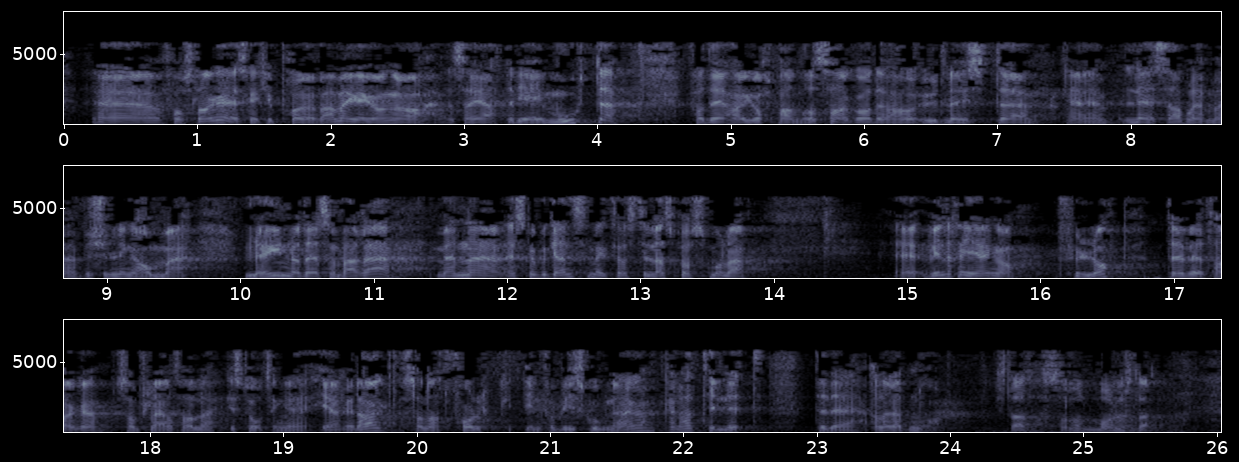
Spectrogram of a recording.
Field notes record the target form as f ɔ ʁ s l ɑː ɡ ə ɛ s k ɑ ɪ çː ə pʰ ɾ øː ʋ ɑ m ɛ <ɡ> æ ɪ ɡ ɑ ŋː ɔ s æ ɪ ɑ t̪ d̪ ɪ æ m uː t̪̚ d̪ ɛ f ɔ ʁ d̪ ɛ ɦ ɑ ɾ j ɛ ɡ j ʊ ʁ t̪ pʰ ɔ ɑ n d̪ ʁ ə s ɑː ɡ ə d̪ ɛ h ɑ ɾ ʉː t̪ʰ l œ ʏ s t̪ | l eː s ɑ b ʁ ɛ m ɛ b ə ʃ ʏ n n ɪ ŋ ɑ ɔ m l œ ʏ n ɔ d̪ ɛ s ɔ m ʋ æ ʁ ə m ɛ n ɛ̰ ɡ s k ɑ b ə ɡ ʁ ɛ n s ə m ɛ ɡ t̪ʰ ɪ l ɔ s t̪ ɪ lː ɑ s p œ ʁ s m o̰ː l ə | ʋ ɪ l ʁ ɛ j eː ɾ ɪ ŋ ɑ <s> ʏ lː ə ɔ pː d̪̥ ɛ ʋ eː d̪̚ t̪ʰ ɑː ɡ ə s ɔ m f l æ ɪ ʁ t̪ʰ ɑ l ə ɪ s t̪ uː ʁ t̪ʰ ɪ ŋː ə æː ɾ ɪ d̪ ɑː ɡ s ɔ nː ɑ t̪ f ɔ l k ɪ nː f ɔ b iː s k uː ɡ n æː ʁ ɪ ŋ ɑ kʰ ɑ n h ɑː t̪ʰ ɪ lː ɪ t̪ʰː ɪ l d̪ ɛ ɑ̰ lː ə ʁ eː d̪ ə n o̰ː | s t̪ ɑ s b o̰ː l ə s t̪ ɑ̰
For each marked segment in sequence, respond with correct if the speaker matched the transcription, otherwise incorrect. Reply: correct, incorrect

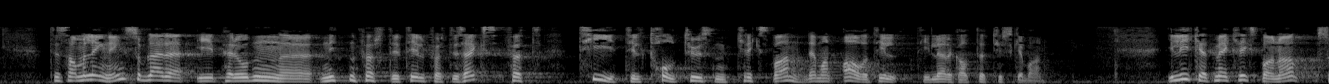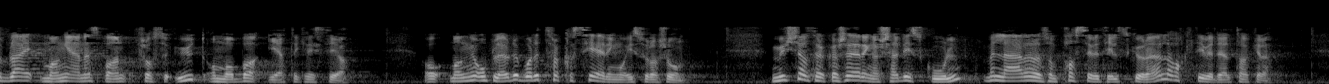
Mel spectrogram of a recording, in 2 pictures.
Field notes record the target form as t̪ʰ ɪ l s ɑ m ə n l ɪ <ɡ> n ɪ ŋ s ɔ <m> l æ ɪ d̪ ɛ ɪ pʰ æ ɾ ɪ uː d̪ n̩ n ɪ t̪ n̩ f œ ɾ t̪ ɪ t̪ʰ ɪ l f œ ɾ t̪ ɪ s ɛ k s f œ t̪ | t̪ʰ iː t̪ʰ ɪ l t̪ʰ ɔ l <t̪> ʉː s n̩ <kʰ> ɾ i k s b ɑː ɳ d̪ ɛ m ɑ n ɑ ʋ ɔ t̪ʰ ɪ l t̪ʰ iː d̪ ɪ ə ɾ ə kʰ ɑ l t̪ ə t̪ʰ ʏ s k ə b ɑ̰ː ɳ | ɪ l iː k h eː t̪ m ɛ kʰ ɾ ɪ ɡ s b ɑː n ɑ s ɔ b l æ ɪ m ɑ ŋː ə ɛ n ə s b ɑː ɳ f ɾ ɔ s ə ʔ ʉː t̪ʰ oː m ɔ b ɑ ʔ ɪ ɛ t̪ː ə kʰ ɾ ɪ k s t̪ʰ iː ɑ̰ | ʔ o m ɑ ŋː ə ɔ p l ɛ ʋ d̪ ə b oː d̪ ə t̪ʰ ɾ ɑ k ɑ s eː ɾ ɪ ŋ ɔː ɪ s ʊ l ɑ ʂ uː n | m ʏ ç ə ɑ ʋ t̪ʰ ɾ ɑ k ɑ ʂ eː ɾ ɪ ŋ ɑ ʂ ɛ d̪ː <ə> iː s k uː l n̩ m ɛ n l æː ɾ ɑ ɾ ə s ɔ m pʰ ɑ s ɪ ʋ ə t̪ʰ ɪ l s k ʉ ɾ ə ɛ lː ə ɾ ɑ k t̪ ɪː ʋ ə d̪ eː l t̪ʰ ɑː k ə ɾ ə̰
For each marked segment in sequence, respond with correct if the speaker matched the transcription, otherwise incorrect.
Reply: incorrect, incorrect, incorrect, correct, correct

